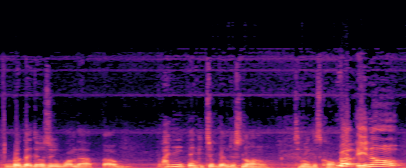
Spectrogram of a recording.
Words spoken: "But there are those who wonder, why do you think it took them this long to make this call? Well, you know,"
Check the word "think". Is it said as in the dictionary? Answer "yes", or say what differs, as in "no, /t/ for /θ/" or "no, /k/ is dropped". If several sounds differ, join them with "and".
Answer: yes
